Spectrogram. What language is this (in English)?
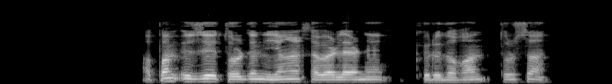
Uyghur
